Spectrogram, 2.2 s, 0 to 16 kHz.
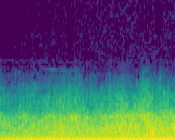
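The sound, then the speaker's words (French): A small Cessna 206 propeller plane's engine drones steadily and loudly, a constant buzzing hum with a rhythmic throb, with no speech. The plane carries a mother, four children, the pilot and an indigenous leader in Colombia on 1 May 2023. “embarquent avec leur mère dans un petit avion un Cessna 206.”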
